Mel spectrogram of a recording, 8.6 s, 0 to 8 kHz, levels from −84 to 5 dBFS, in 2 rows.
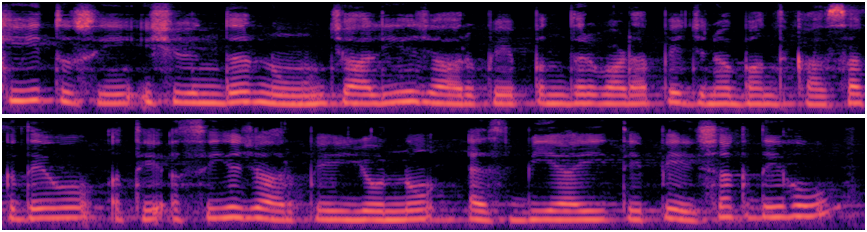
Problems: none marked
